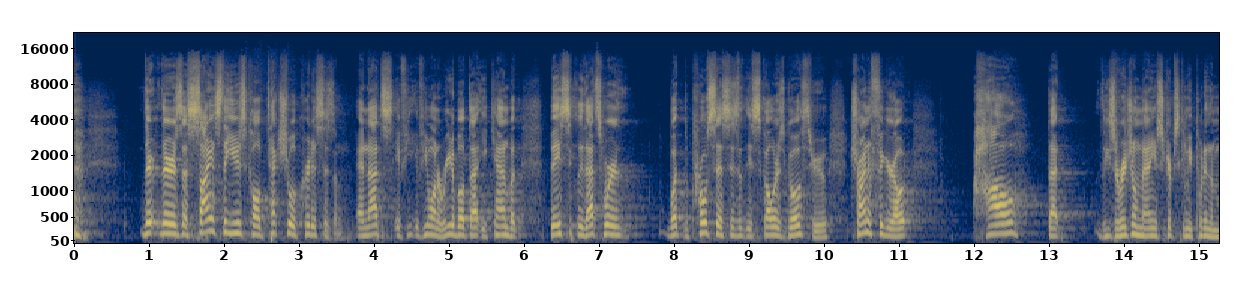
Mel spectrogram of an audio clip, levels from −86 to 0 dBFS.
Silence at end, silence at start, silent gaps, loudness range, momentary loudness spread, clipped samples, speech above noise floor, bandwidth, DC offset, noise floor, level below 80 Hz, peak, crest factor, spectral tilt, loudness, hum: 0 s; 0 s; none; 4 LU; 12 LU; under 0.1%; 40 dB; 16 kHz; under 0.1%; -60 dBFS; -60 dBFS; -2 dBFS; 20 dB; -3 dB/octave; -19 LUFS; none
